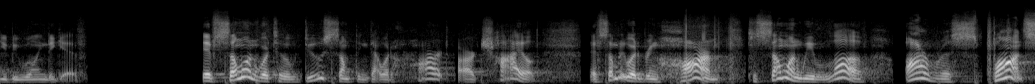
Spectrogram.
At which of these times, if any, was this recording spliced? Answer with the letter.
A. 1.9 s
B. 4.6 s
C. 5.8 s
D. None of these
A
